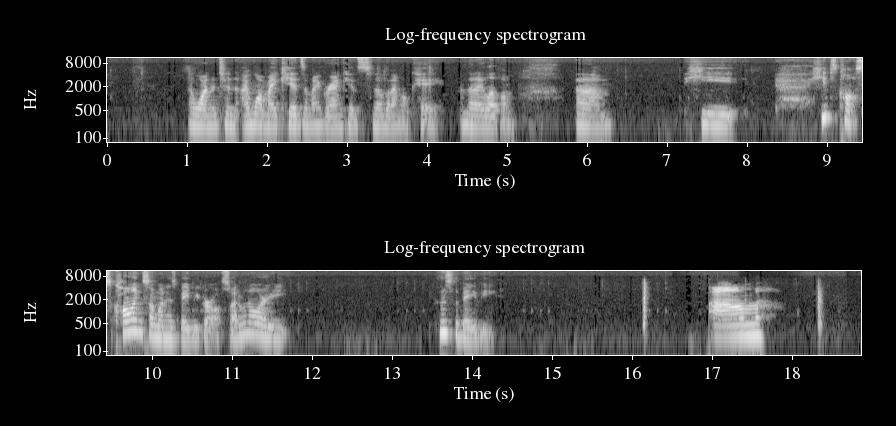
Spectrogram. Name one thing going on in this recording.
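A woman speaks calmly, heard over an online call.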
